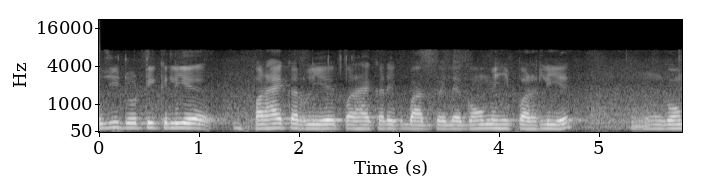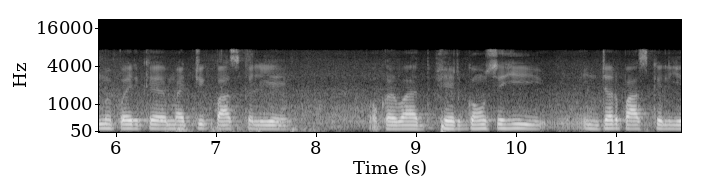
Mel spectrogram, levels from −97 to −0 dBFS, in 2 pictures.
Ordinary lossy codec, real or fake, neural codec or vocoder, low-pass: none; real; none; 7.2 kHz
